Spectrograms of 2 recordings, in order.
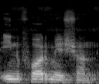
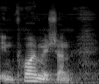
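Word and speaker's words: information: ইনফরমেশন নট ইনফরমেশন, এটি হবে ইনফরমেশন।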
